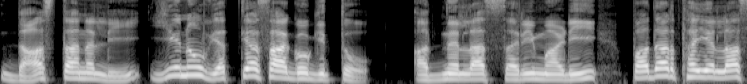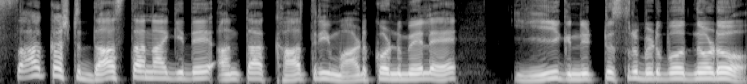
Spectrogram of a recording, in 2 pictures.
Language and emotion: Kannada, happy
